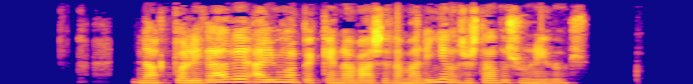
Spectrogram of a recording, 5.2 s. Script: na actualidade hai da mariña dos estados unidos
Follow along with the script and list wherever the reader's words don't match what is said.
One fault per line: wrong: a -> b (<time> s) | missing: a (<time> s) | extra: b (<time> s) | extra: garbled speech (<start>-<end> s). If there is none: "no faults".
extra: unha pequena base (2.1 s)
